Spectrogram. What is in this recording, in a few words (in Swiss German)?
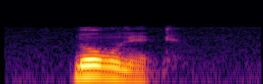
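"monet", Alsatian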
